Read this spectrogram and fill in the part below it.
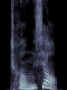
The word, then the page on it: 成效: chéng xiào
